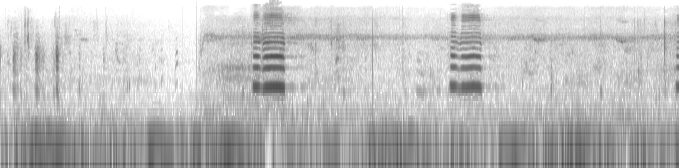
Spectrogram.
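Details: American Coot from eastern and central North America giving two loud, harsh, nasal honking notes about two seconds apart, with faint clucks and a steady high hiss in the background.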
